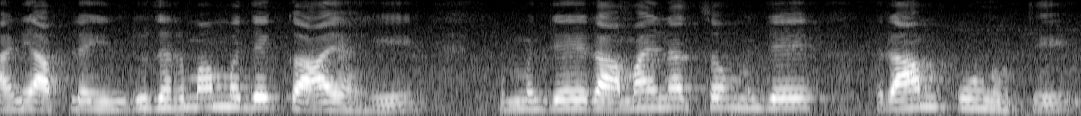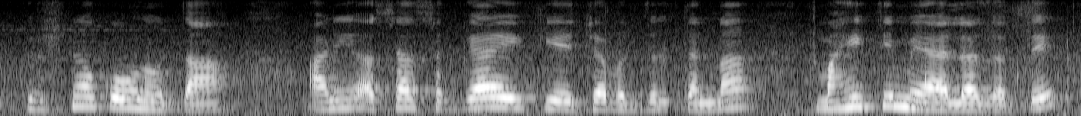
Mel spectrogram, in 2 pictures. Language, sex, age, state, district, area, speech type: Marathi, female, 60+, Maharashtra, Yavatmal, urban, spontaneous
